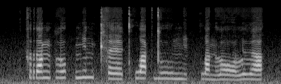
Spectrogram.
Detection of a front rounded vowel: absent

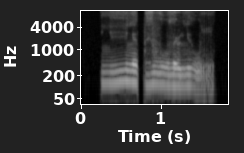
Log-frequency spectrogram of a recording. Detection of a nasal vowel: absent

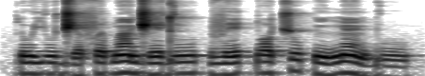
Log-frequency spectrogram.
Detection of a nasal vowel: present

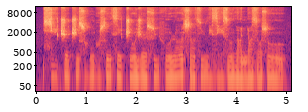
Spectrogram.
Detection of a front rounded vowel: present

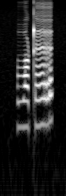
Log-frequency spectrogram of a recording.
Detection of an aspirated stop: absent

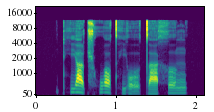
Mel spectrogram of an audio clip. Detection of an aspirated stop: present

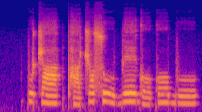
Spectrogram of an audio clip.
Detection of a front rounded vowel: absent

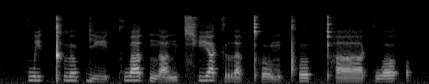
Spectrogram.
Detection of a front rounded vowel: absent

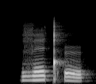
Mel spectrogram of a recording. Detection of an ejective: present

